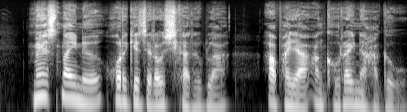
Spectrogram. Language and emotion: Bodo, fearful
